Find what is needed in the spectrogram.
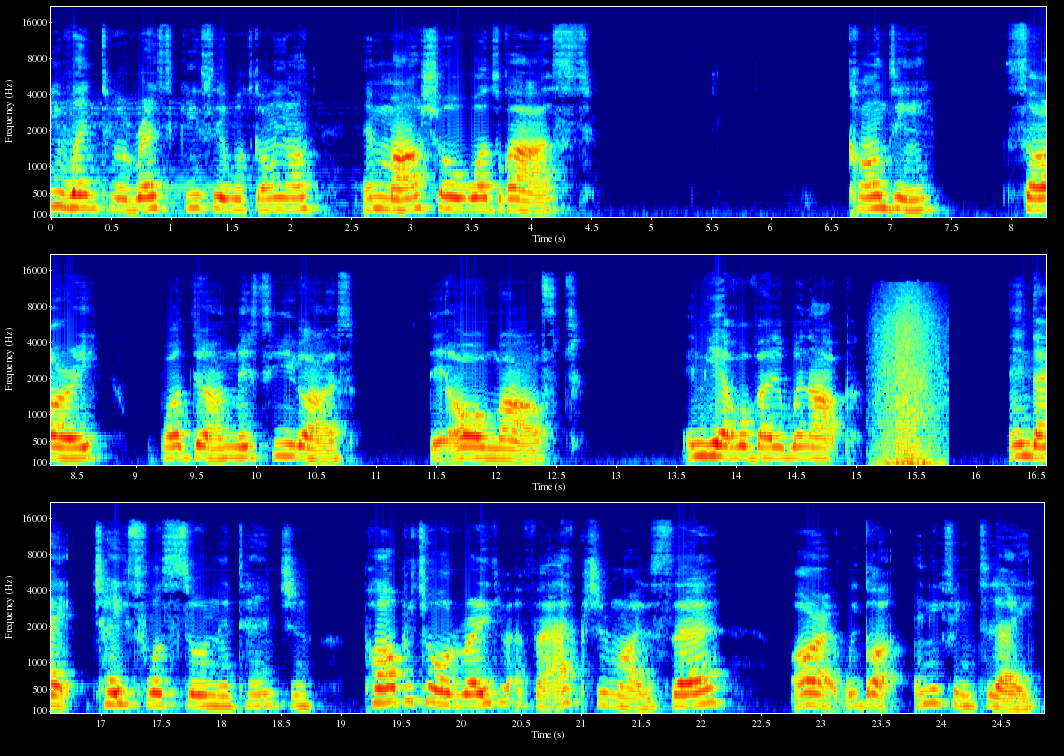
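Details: Young speaker telling a story; speech in cerebral palsy (dysarthria).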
